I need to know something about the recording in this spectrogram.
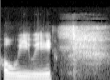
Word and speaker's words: Hawaii: For those of you that are familiar with Hotel Transylvania and how they pronounce Hawaii in that movie, it's Hawiwi.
